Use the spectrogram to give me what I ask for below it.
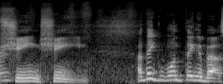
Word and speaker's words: Shin Shin: Pronounced Sheen Sheen. I think one thing about Side Project, go ahead. Oh, like Charlie Sheen? Yes. Okay. Yes, so right. Sheen Sheen.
